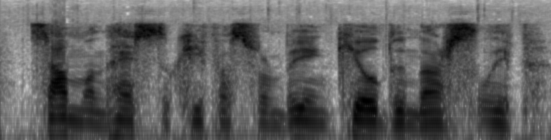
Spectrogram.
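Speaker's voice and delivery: hushed, half-whispered aside. Narrating a scene, the speaker voices a woman speaking to Tiernan in passing, half-whispering. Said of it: "she whispers to you".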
